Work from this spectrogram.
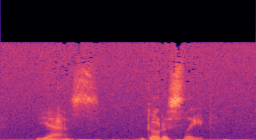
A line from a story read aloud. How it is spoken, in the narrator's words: Stephen, already rolled up in a blanket and rapidly descending toward sleep, only murmured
